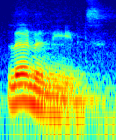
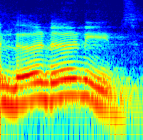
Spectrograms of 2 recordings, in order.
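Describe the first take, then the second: First: LEARNER NEEDS with a short schwa ending LEARNER; lower, falling LEARNER NEEDS, second vowel reduced; correct pronunciation. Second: LEARNER NEEDS with second vowel of LEARNER long and full; wrong pronunciation. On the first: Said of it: "Short a sound is there". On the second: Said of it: "We don't say learner needs". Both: Shown as a demonstration.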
